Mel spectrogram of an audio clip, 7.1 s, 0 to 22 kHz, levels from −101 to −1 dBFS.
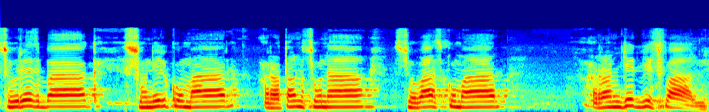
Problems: none marked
